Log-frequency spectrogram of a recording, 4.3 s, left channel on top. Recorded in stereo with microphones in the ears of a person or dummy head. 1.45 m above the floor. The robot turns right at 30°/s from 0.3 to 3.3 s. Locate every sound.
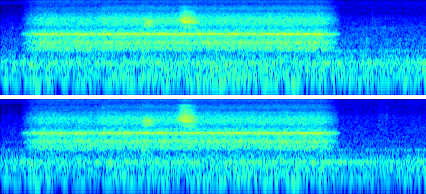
1.4 s whispering: 40° right (ahead or behind), 1.8 m; by 2.1 s 60° right (ahead or behind), 1.8 m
